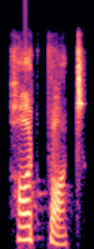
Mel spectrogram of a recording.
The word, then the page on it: hotpot: Indian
